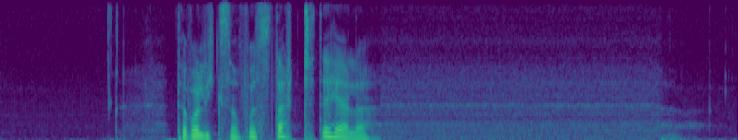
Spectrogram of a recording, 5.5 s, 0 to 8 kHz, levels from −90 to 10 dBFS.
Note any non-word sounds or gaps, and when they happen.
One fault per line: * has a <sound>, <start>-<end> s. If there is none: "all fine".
all fine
